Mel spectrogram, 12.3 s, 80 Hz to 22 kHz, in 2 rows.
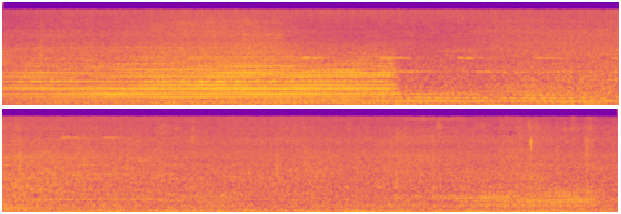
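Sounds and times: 
street traffic roar of passing vehicles near a Paris metro station: 0:00.0 - 0:12.3
sustained engine-like droning tone near a Paris metro station: 0:00.0 - 0:12.3.

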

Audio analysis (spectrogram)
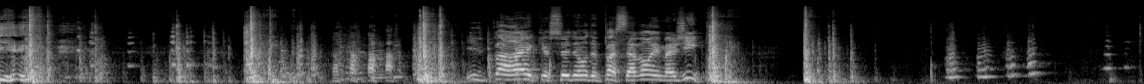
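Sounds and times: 
speech: 0:00.0 - 0:00.6, 0:03.3 - 0:07.4
laughter: 0:00.0 - 0:00.9, 0:03.2 - 0:04.2
door hinges creaking: 0:00.0 - 0:05.7, 0:06.9 - 0:11.4
door latch and bolt thud: 0:00.2 - 0:03.3, 0:04.0 - 0:05.2, 0:07.0 - 0:08.8.

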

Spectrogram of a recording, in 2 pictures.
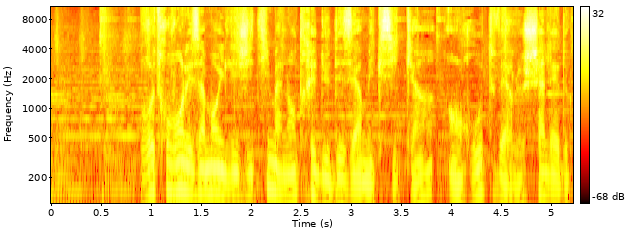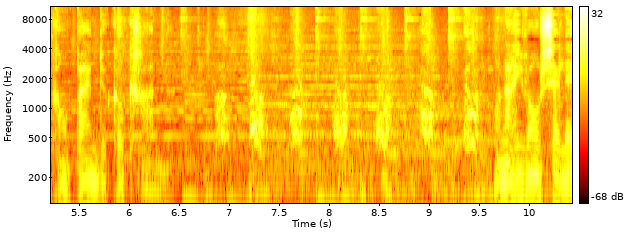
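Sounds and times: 
speech: 0:00.9 - 0:07.0, 0:09.7 - 0:10.4
female dog barking and yipping at a country chalet: 0:06.9 - 0:09.6.

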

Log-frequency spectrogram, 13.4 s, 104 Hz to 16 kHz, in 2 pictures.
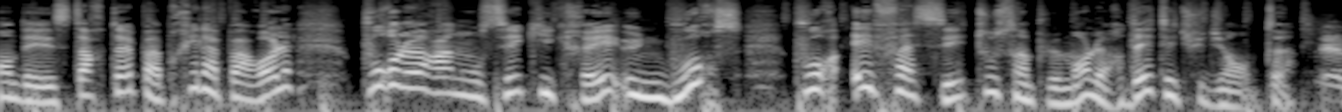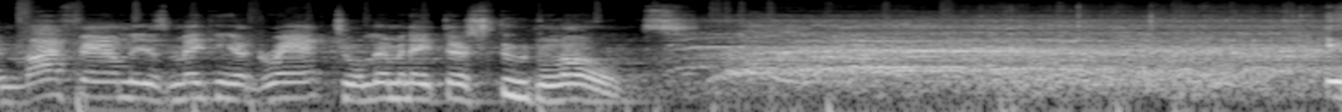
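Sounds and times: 
speech: 0:00.0 - 0:10.9
large crowd at a university graduation ceremony chanting a two-beat cheer: 0:10.2 - 0:13.4.

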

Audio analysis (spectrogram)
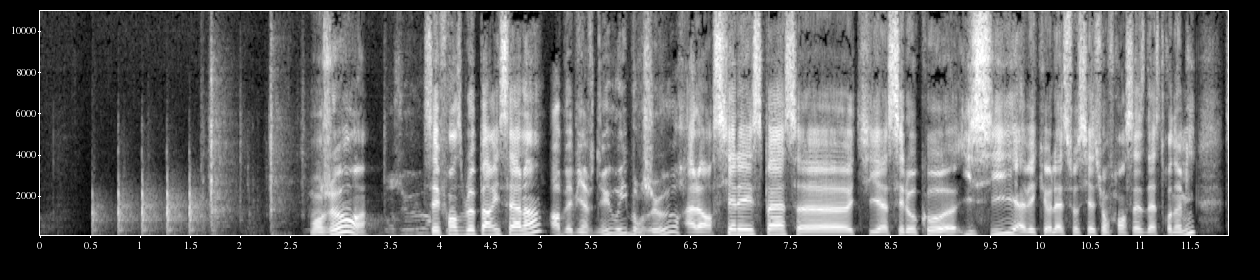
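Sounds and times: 
knocking on a wooden office door: 0:00.5 - 0:02.0
speech: 0:02.7 - 0:11.8.

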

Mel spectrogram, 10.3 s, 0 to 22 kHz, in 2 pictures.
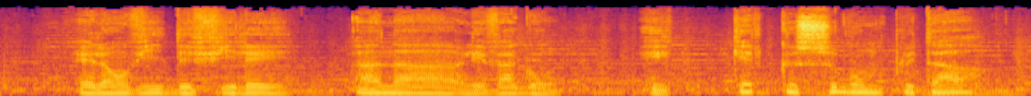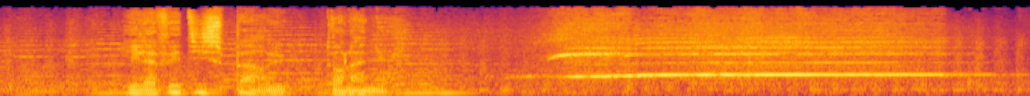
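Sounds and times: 
speech: 0:00.4 - 0:05.1, 0:05.8 - 0:07.3
steam train whistle: 0:07.6 - 0:10.2.

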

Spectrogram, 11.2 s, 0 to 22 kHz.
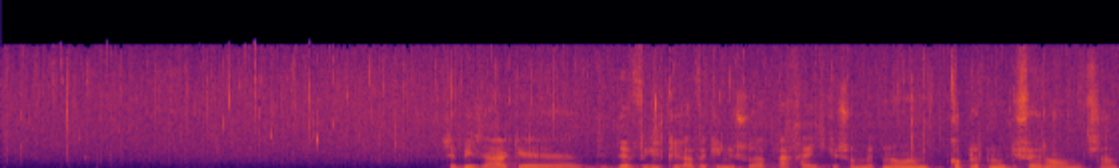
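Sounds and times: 
heavy raindrops whipped by the wind: 0:00.0 - 0:11.1
wind: 0:00.0 - 0:11.1
speech: 0:04.4 - 0:11.1.

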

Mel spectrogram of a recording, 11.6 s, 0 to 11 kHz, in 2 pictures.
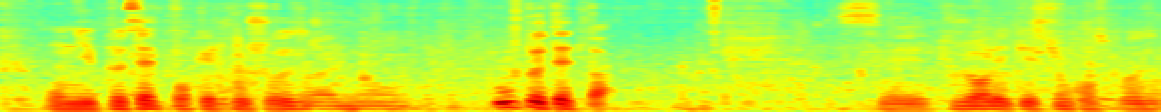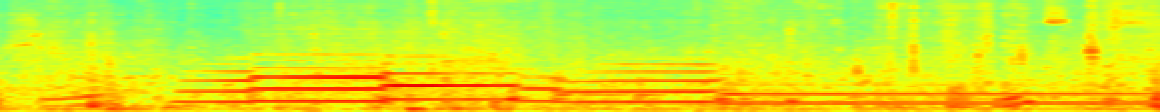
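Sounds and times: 
low rumbling water noise: 0:00.0 - 0:11.6
speech: 0:00.2 - 0:03.2, 0:04.4 - 0:06.4
boat engine droning at sea: 0:03.5 - 0:11.6.

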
